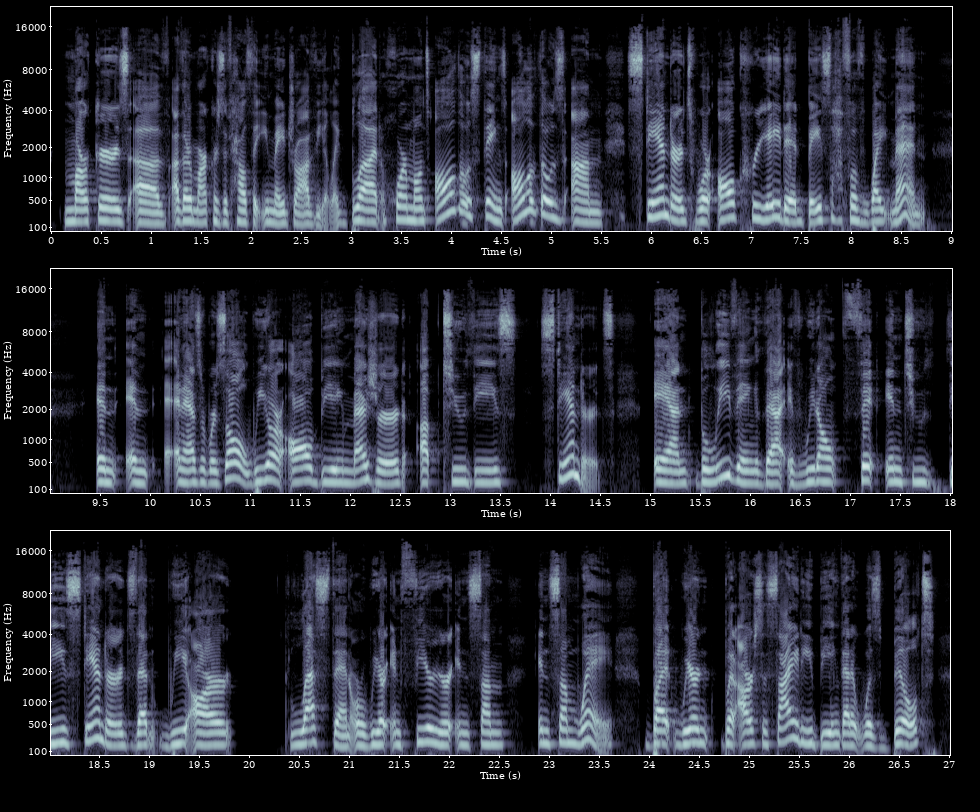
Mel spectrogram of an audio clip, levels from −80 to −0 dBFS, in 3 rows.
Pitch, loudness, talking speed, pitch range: 185 Hz, -19 LUFS, 175 wpm, 175-200 Hz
